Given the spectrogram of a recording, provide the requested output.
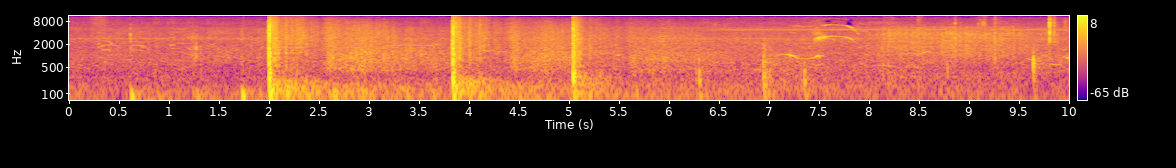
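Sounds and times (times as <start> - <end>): firework bangs with rumbling tail: 1.7 - 7.6.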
